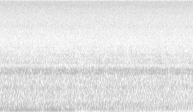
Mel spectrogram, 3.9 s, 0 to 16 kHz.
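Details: 2002 Ford F-350 Super Duty 7.3 diesel, cold morning hard start from a bad glow plug relay: deep steady drone, then uneven low rumble as it catches and settles toward idle.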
